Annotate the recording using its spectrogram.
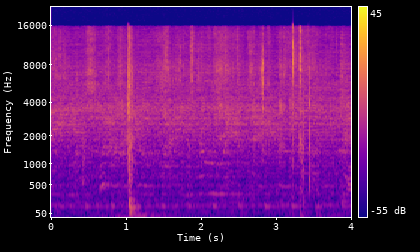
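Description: Cassette tape case and paper insert being handled: one sharp knock about a second in, then a few light clicks and rustles near the end as the folded lyric sheet is pulled out.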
